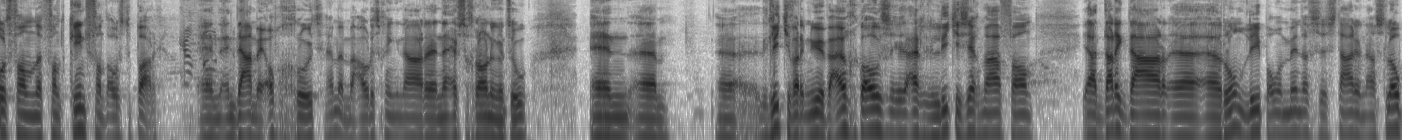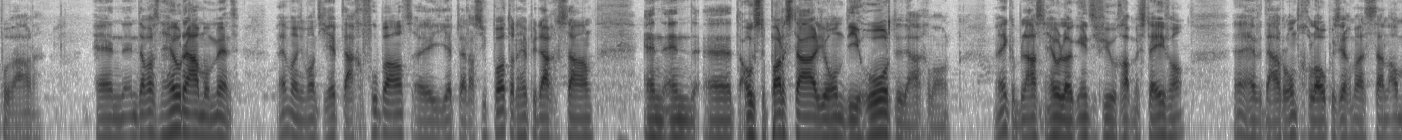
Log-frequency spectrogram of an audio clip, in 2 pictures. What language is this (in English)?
Dutch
